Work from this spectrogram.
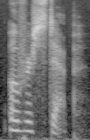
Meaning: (verb) 1. To go too far beyond (a limit); especially, to cross boundaries or exceed norms or conventions 2. To take a step in which the foot touches ground too far forward
- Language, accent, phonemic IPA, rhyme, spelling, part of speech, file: English, US, /ˌoʊvɚˈstɛp/, -ɛp, overstep, verb / noun, En-us-overstep.ogg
